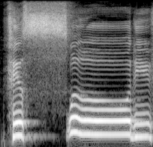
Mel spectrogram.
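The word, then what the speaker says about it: في الصور: ইকফা হবে ইয়াউমা ইউনফাখু ফিস-সূরি রয়ে এখানে জের আছে এই জন্য রটা পাতলা হবে ফিস-সূরি ফাতাতুনা আফওয়াজা ফাতাতুনা আফওয়াজা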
